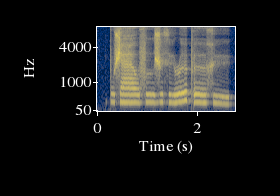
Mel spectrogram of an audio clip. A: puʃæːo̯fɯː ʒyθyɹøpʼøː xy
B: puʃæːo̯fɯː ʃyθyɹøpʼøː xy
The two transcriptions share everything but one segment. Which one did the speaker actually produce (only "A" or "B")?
A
